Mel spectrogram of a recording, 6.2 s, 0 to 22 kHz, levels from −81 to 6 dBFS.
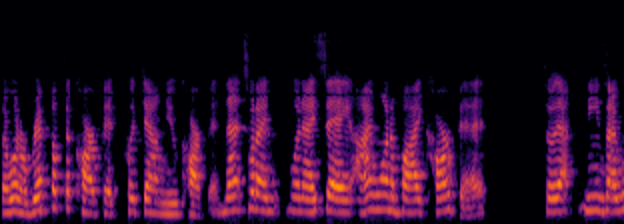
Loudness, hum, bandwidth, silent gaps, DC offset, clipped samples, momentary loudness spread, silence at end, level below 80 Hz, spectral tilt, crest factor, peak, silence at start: -25 LUFS; none; 11 kHz; 5.07-5.42 s; under 0.1%; under 0.1%; 9 LU; 0 s; -82 dBFS; -5.5 dB/octave; 16 dB; -10 dBFS; 0 s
